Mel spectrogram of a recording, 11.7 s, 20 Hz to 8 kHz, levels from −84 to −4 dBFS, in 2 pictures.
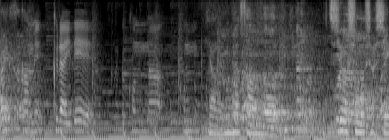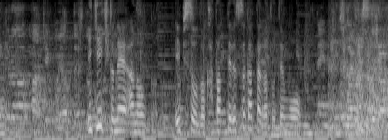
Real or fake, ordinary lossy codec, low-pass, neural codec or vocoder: real; none; none; none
